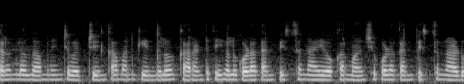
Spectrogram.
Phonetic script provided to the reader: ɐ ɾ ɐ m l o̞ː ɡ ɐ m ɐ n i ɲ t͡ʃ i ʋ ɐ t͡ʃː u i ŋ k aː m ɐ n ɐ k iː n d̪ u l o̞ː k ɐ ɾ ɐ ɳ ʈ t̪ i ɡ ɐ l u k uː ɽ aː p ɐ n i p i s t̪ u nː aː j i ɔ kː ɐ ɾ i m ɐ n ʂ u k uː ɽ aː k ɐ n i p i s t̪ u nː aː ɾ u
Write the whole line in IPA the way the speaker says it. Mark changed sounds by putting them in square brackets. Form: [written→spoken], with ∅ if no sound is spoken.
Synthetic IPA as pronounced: ɐ ɾ ɐ m l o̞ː ɡ ɐ m ɐ n i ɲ t͡ʃ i ʋ ɐ t͡ʃː u i ŋ k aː m ɐ n ɐ k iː n d̪ u l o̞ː k ɐ ɾ ɐ ɳ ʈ t̪ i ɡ ɐ l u k uː ɽ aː [p→k] ɐ n i p i s t̪ u nː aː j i ɔ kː ɐ ɾ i m ɐ n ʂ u k uː ɽ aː k ɐ n i p i s t̪ u nː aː [ɾ→ɽ] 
